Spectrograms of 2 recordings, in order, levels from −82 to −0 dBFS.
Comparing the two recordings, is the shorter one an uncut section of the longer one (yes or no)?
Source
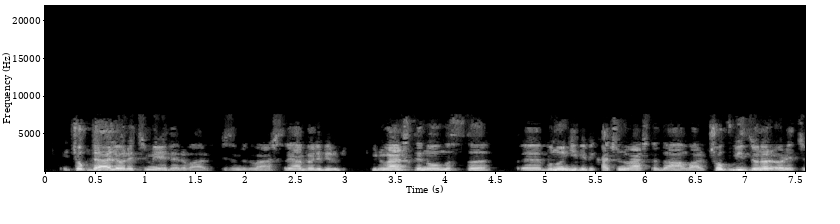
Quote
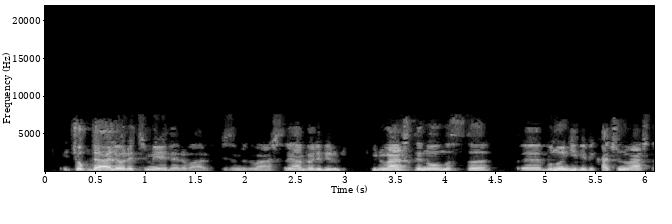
yes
